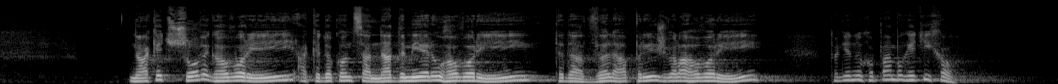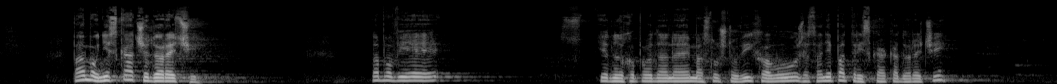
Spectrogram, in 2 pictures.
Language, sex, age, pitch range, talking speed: Slovak, male, 50-69, 145-175 Hz, 110 wpm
